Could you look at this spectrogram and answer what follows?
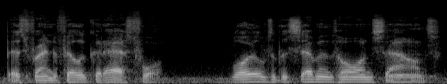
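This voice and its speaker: A man's voice: fairly low pitch, fairly even intonation, vocal fry, a little hiss or hum. An actor playing a folksy, defensive veteran night watchman in a video game, with an American accent and a rambling manner. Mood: folksy, easygoing. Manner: folksy, rambling, evasive drawn-out speech. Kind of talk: cinematic game dialogue.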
